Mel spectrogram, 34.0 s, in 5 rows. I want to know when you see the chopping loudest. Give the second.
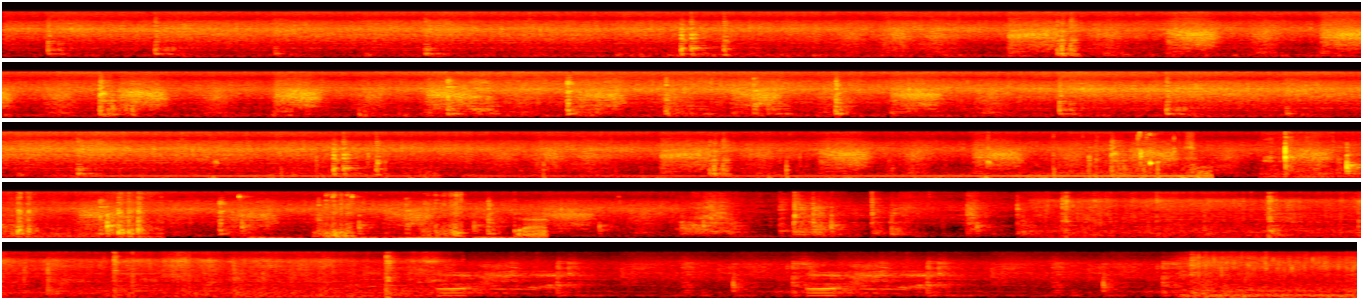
20 s.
